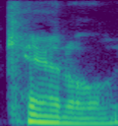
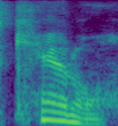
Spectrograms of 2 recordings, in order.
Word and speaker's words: Cannell: I think it's Cannell. I think it rhymes with panel. I've heard it pronounced both ways, but I heard him pronounce it Cannell.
